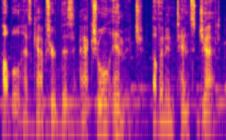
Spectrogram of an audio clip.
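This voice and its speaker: A man narrating a scripted science documentary in a measured, explanatory way. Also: fairly low pitch, lively intonation, loud music behind the voice.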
